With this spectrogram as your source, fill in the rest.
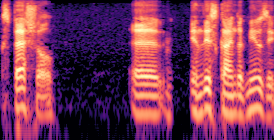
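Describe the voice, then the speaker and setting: The speaker has a Hungarian accent and keeps a moderate pace. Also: man. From Hungary. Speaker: metal musician. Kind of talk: interview. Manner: halting, many repetitions.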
